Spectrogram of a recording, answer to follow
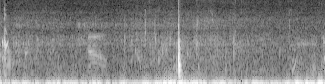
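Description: Low rumble of sea water moving against a camera held at the water's surface, with one sharp knock a little past halfway.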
